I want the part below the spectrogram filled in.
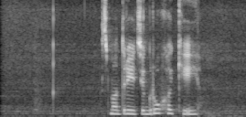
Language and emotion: Russian, neutral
